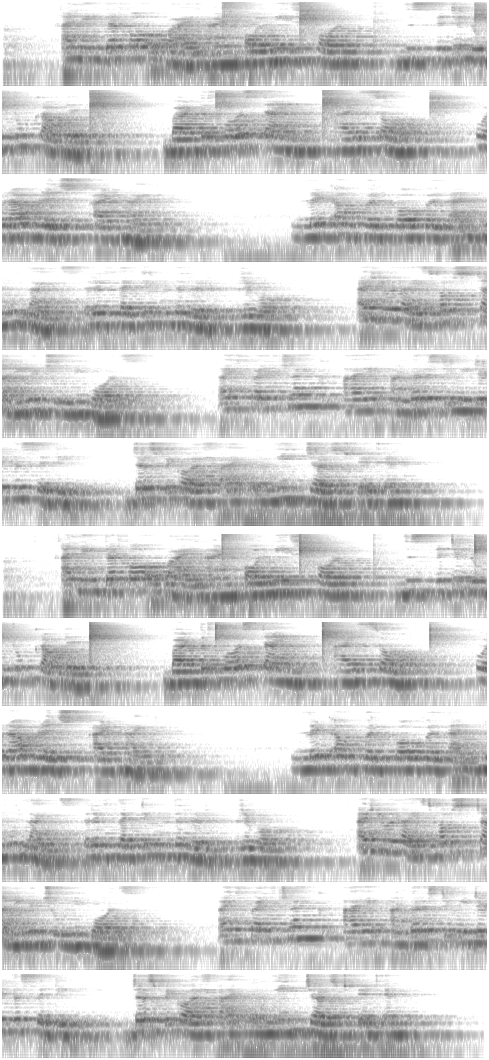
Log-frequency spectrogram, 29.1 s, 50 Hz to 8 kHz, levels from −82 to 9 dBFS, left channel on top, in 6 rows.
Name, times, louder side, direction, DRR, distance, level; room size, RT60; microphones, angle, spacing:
voice 1, 0.6-3.5 3.9-5.7 6.5-7.9 8.2-9.0 9.6-11.2 12.6-15.1 15.4-17.3 18.1-20.7 21.6-22.5 22.8-25.0 25.4-28.2, equal, 50° right, -2 dB, 3.8 m, -33 dB
sound 1, 2.0-2.4 3.0-3.2 3.7-3.8 4.7-4.9 5.6-6.0 7.0-7.2 8.0-9.3, right 4 dB, 80° right, 2.4 m, -35 dB
13.0 x 8.5 x 8.4 m, 1.3 s
head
